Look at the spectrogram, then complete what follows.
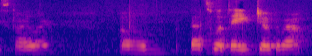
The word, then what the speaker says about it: Skylar: instead we're best friends Skylar could also be pronounced as Schuler but it's mainly Skylar that's what they joke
